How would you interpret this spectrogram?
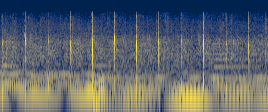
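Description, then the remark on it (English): An audience claps in unison to a steady, brisk beat after a preacher's prayer calls them to clap, about a dozen sharp claps over sustained keyboard chords, with no voices heard. “In Jesus' name, if you accept the grace of God for your life, why don't you clap your hands right now over this place?”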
